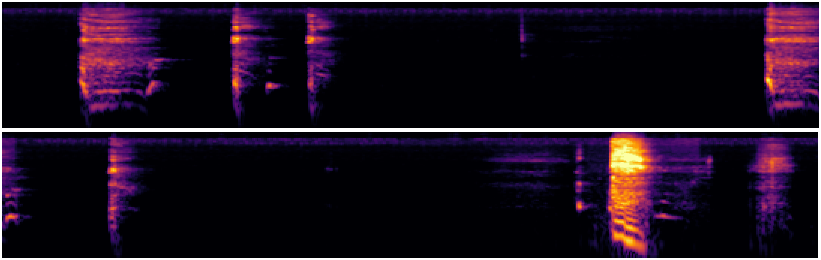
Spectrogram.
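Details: Adult sick with flu for almost a week, worse after drinking, with a congested nose and sore throat: several short explosive coughs followed by a loud sneeze.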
